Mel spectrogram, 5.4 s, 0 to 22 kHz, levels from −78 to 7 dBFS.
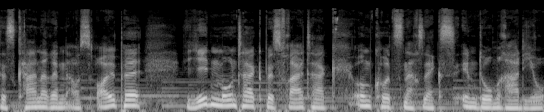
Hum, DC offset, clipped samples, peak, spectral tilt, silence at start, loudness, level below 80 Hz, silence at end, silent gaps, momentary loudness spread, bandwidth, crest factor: none; under 0.1%; under 0.1%; -2 dBFS; -6 dB/octave; 0 s; -15 LUFS; -36 dBFS; 0 s; none; 7 LU; 16.5 kHz; 12 dB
